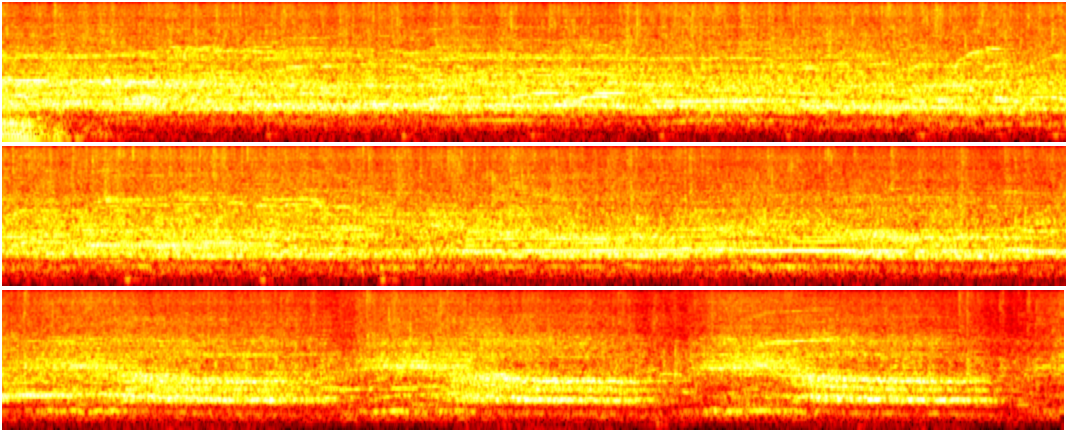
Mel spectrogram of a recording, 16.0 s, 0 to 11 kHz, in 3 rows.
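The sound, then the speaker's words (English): An audience at a 2019 solo beatbox battle cheers and applauds. The crowd roars with loud, sustained clapping and whoops, steady throughout, and a few rising yells stand out near the end. “I say the three, y'all say the 2 and the 1, crowd in 3, 2, 1, give it up, D-Lo.”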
